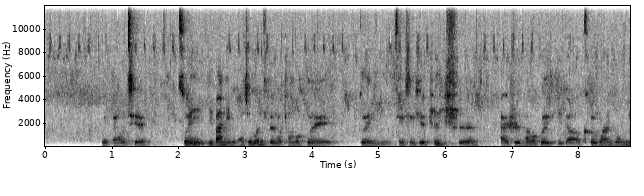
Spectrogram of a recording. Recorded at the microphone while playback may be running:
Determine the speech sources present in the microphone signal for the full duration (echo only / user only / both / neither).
user only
